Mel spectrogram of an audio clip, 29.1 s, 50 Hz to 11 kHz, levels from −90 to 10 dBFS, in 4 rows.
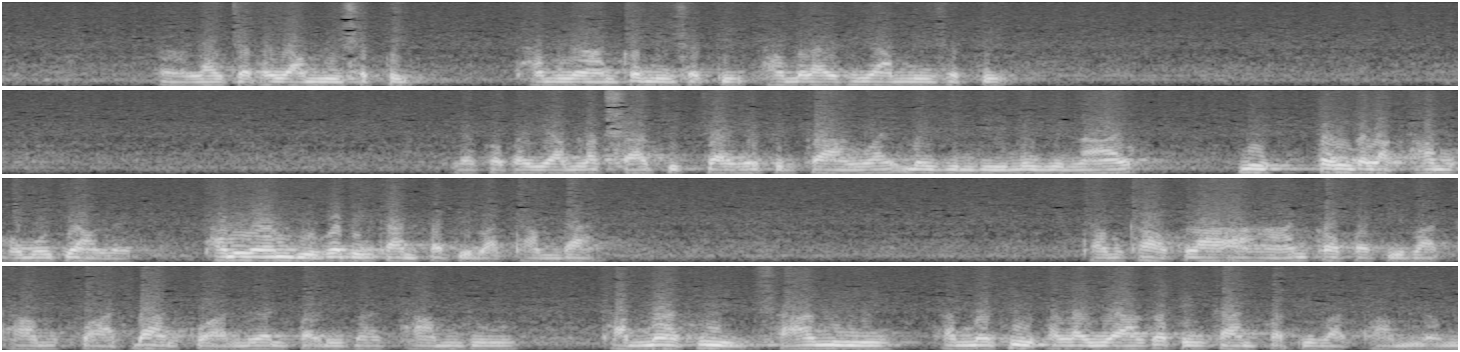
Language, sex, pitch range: Thai, male, 115-130 Hz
